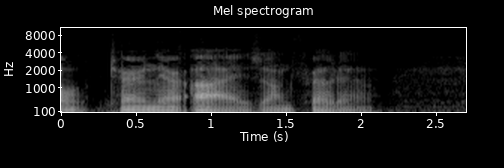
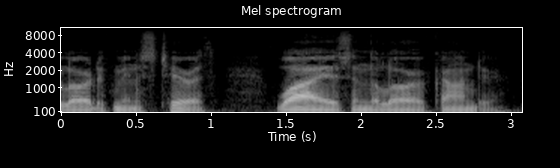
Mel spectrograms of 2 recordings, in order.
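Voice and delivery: ordinary delivery, nothing marked

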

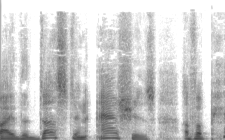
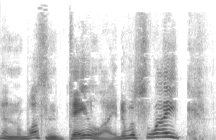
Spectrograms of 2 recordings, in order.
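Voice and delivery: ordinary delivery

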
